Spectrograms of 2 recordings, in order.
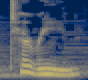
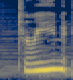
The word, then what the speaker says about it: terrene: The word is terrain. That's spelled T-E-R-R-E-N-E. Terrain is an adjective that means earthly, worldly.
